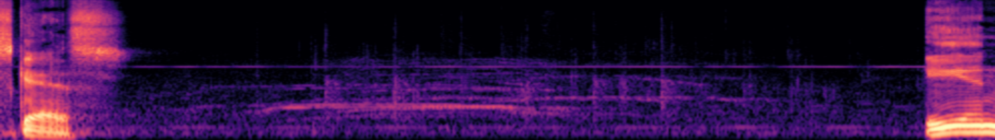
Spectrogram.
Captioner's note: cheering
